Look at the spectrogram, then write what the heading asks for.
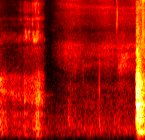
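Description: A quiet sip of tequila, followed by a short pause and then a louder, sharp swallow or breathy exhale. No one speaks.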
